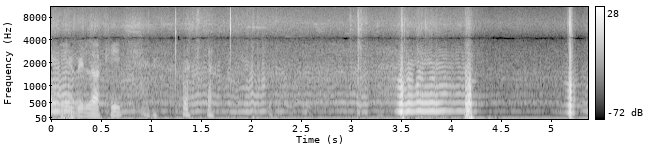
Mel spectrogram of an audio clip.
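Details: Bees of a big, defensive colony hum steadily while their top bar hive is dismantled for moving, the even buzz broken by sharp knocks and clunks of handling and a few spoken sounds at the start.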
